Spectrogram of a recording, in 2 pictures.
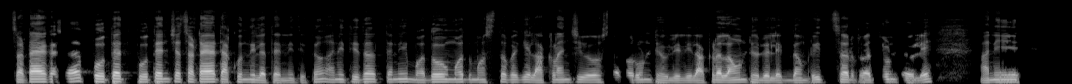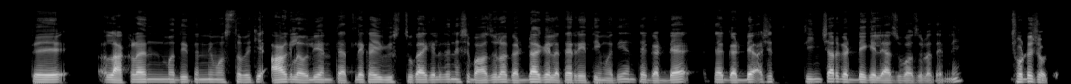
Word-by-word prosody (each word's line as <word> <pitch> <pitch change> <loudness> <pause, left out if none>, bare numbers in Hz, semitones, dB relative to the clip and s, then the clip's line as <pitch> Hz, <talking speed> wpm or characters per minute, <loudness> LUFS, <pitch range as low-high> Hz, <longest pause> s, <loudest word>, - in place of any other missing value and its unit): चटाया 125 0 +6
कशा 125 +3 +1
पोत्यात 135 0 +5
पोत्यांच्या 130 +2 +1
चटाया 125 0 +5
टाकून 120 0 -1
दिल्या 105 -3 +1
त्यांनी 95 -1 -3
तिथं 115 +8 -5
आणि 115 0 -4
तिथं 125 +1 +1
त्यांनी 120 +2 -2
मधोमध 115 +2 0
मस्तपैकी 110 0 -3
लाकडांची 110 +3 -3
व्यवस्था 105 -1 -2
करून 110 +1 -3
ठेवलेली. 95 -1 -4
लाकडं 95 +3 +1
लावून 105 +2 +1
ठेवलेली. 100 -3 -1
एकदम 95 +1 -4
रीतसर 110 0 -1
रचून 105 +4 -2
ठेवले. 95 +1 -1 0.6
आणि 110 +2 0 0.9
ते 110 0 +5 0.4
लाकडांमध्ये 115 +2 +2
त्यांनी 115 0 -3
मस्तपैकी 110 +2 -3
आग 110 +3 +6
लावली 110 0 +2
आणि 110 -1 -1
त्यातले 100 +3 0
काही 110 0 +1
विस्तू 110 +1 -5
काय 110 -1 +4
केले 110 +1 -2
त्यांनी 115 0 -3
असे 115 +2 -8
बाजूला 110 +3 +2
गड्डा 100 +4 +4
केला 110 -2 +2
त्या 105 - +2
रेतीमध्ये. 100 +2 -4
आणि 120 -2 -5
त्या 115 - -1
गड्ड्या 105 +5 +3 0.3
त्या 110 - +1
गड्ड्या 105 +3 +3
असे 130 - -6 0.3
3-4 125 +2 0
गड्डे 115 0 +2
केले 105 -2 +2
आजूबाजूला 90 -2 -2
त्यांनी. 125 +9 -7 0.6
छोटे-छोटे 440 - 0
110 Hz, 160 wpm, -23 LUFS, 100-115 Hz, 0.9 s, चटाया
